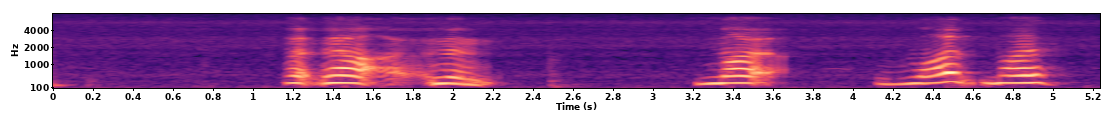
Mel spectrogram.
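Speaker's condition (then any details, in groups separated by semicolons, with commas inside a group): Tongue cancer surgery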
